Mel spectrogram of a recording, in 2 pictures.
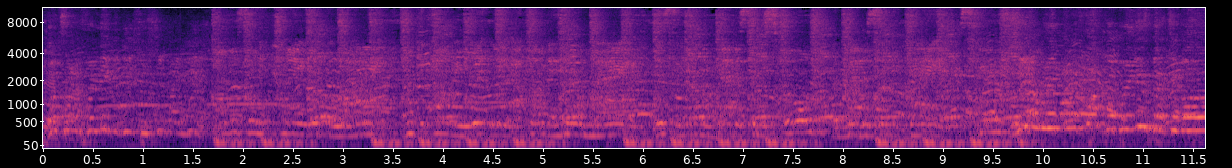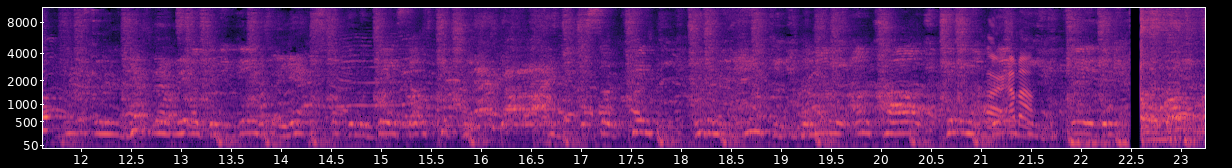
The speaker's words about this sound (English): Alright, so I had to go back live again because they done started strolling in this motherfucker. I hope y'all hear the stomp. I hope y'all hear these niggas strolling. It's niggas strolling.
